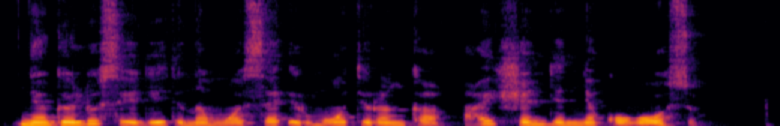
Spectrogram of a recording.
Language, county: Lithuanian, Vilnius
